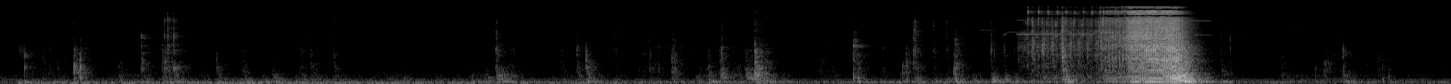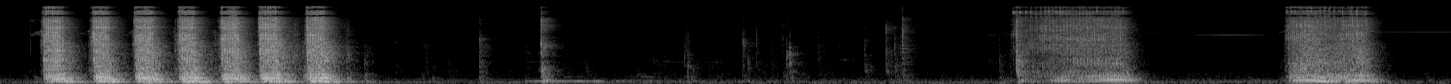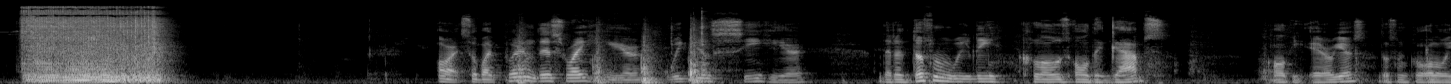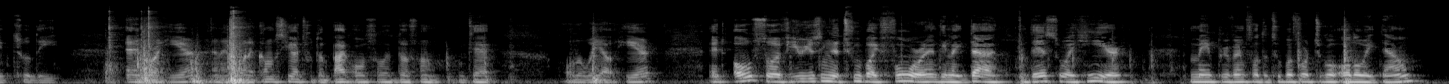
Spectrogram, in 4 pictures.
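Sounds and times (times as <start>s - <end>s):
electric ratchet tightening bolt: 10.2s - 12.1s, 14.8s - 18.0s, 24.6s - 26.0s, 27.4s - 28.4s.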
